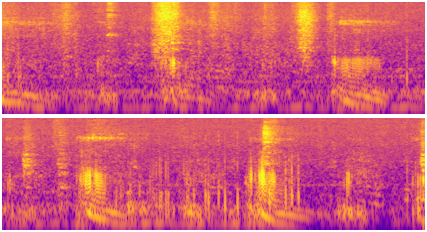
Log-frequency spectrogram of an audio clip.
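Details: A person snoring in sleep; snoring.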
